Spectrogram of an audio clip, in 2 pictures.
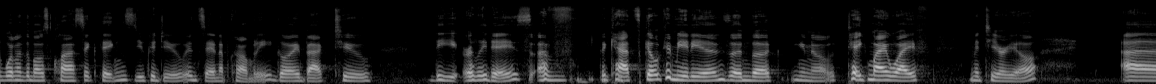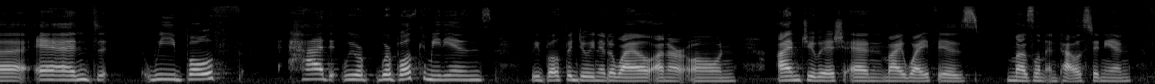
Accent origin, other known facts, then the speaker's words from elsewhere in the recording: Montreal, Quebec, Canada; moved away as an adult; now in New York, United States; doing stand-up in, in Montreal where we're from.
